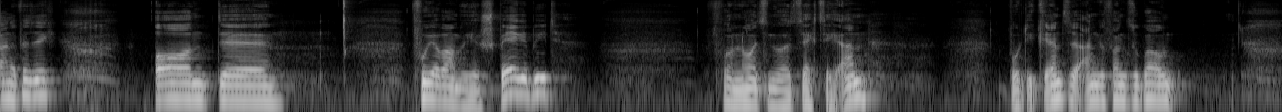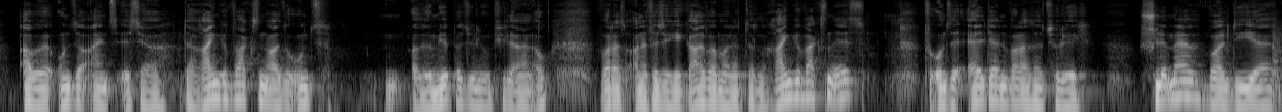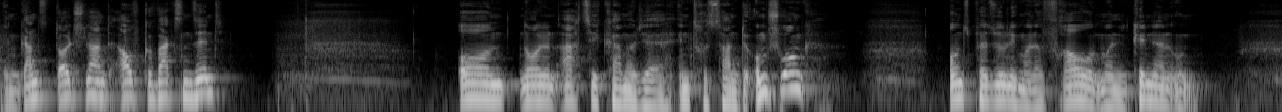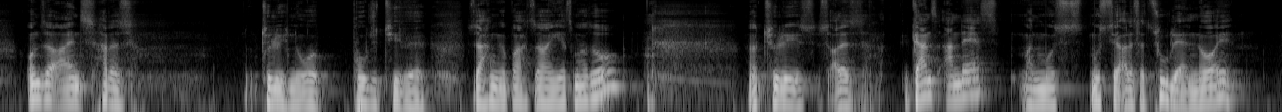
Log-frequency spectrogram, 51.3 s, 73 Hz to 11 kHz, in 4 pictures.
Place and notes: dassow - herr freitag
Produktion: Deutschlandradio Kultur/Norddeutscher Rundfunk 2009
